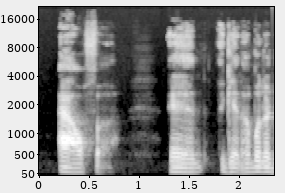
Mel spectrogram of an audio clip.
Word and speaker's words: alpha: The first letter is alpha, alpha. And again, I'm going to draw these, but first letter is alpha. You would pronounce that like the ah in father.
